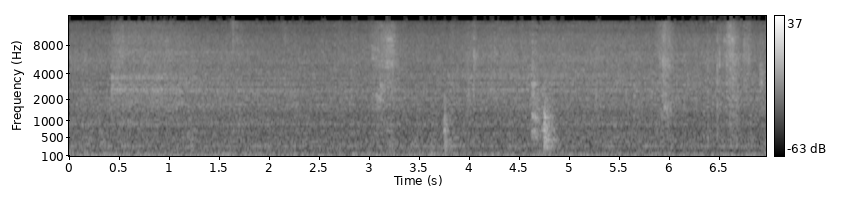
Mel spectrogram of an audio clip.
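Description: Two tablespoons of butter sizzle steadily in a pot on low heat, a soft continuous frying hiss with a few faint crackles and pops, heard alone without talk.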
